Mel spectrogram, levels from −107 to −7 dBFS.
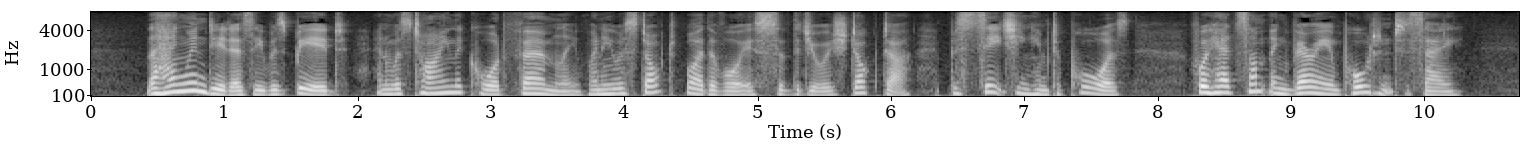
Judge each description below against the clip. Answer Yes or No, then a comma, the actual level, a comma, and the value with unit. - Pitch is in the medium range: Yes, medium, 170 Hz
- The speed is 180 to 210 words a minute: Yes, average, 200 wpm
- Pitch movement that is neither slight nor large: No, wide, 5.8 semitones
